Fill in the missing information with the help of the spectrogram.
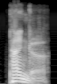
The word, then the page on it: panga: British English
